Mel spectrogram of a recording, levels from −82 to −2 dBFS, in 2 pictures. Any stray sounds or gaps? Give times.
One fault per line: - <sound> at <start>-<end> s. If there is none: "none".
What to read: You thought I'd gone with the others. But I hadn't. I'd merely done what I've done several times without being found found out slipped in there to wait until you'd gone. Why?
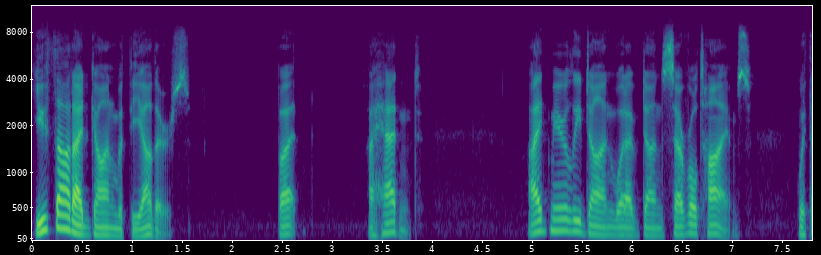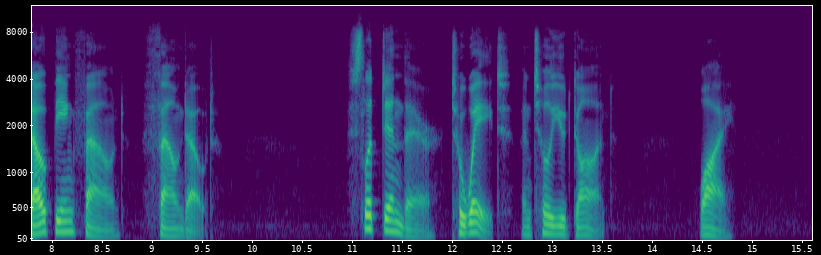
none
